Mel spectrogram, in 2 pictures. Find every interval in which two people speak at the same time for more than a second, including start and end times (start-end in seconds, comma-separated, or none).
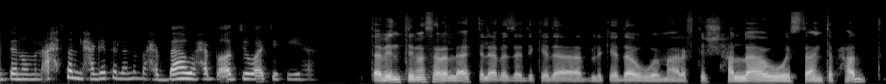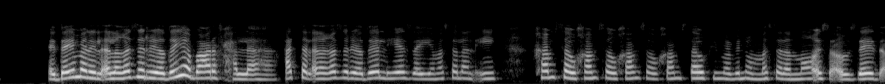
none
